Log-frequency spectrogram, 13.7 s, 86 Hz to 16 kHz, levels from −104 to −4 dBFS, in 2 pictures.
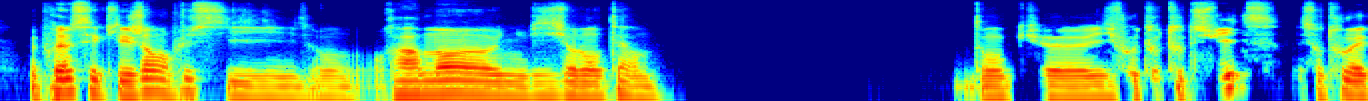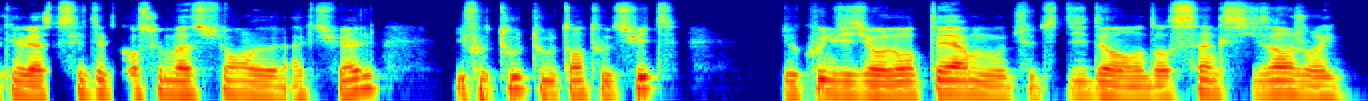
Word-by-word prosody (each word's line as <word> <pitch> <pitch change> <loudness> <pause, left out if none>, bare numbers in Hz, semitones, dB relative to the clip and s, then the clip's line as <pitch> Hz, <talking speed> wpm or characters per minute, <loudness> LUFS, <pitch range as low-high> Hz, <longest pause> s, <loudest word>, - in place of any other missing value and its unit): Le - - -2
problème, 135 0 +6
c'est 135 - +1
que 115 - -10
les 120 - +6
gens, 140 +4 +4
en - - -2
plus, 135 +3 -5
ils, 105 -2 -7
ont 105 -1 -10
rarement 120 0 +4
une 110 -1 -2
vision 110 +2 -2
long 110 0 +2
terme 105 -3 -5 1.5
donc, 105 -1 -3 0.2
heu, 105 0 +2
il 105 0 -3
faut - - -6
tout, - - -9
tout - - -4
de - - -13
suite, - - -2
surtout 130 - -3
avec 115 -1 +3
le 120 - 0
la 110 - +6
société 125 +3 -3
de - - -14
consommation, 120 0 0
heu, 105 -1 0
actuelle. 125 +8 -2 0.4
Il - - -4
faut - - -4
tout, 150 - -1
tout 150 - -6
le 120 - -4
temps, 125 +1 0
tout 115 - -6
de - - -10
suite. 150 +5 0 0.5
Du 115 - -2
coup, 115 - -1
une 130 - +2
vision 115 -1 +3
long 115 +1 +4
terme 125 -1 +4
où 105 - -2
tu 100 0 -11
te 105 - -9
dis: 115 - -7
«Dans 105 -3 +2
dans 105 +1 +1
5-6 120 +1 -1
ans, 125 0 +5
j'aurais 105 -3 -2
115 Hz, 245 wpm, -25 LUFS, 105-125 Hz, 1.5 s, problème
